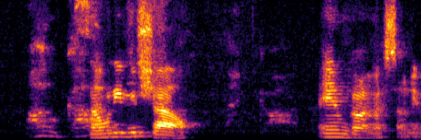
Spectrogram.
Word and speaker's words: Michel: I pronounce his last name Sony Michelle, but it's not. Is it Michelle? Okay. I get nervous sometimes. How else would you say it? I don't know, like Mikel. You said it right.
